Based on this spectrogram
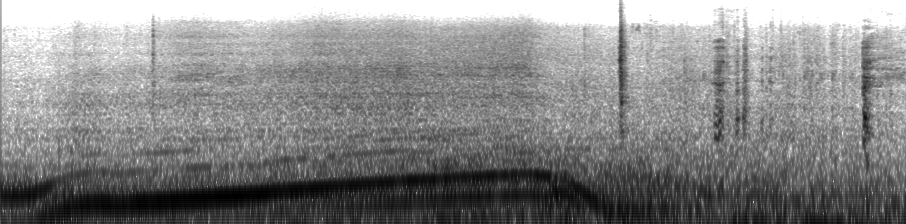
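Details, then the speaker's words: At operating temperature, light acceleration; ticking under load was traced not to the EGR but to two loosened rear bolts, retightened, gasket undamaged: warm engine pulls smoothly, drone rising evenly then easing, no ticking; fixed. "yeah it's gone no more ticking i don't know how those two back bolts came undone"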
